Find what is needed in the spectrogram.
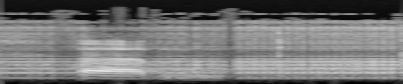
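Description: A man's voice over the microphone: a short word, then a drawn-out, steady hesitation sound held for about a second.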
